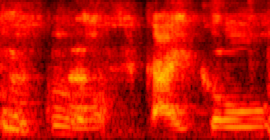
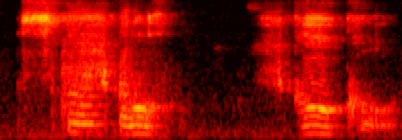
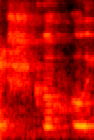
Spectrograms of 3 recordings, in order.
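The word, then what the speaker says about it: Schuylkill: Is it Skyo River? Skook. Skookul, not sky. No, it's a Dutch word. Okay. Skookul.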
